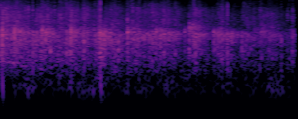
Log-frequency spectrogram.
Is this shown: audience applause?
yes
